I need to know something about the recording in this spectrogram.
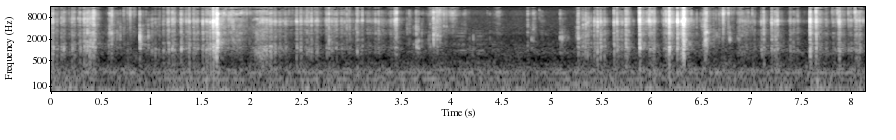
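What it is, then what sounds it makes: Very dry soap bar being scraped. A utility knife blade shaves and scrapes a solid, hand-sized, very dry cream-colored vintage soap bar. Crisp, bright scraping and crackling strokes repeat at a quiet level over a steady low hum.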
